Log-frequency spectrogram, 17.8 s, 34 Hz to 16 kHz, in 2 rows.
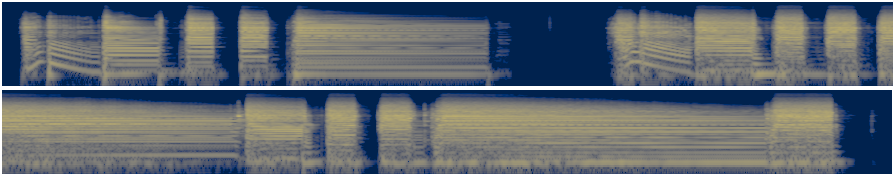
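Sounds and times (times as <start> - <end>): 
bright overdriven electric guitar through a drive pedal: 0.2 - 4.9, 6.1 - 17.3.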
